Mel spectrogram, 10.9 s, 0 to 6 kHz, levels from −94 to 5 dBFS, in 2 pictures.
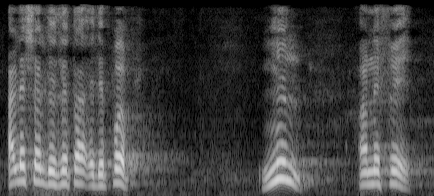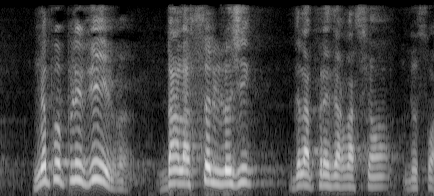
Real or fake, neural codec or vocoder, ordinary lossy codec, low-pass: fake; codec, 24 kHz, 3.1 kbps, DualCodec; AAC, 32 kbps; 5.4 kHz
